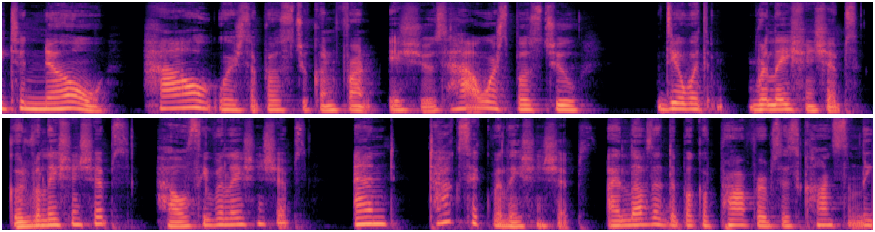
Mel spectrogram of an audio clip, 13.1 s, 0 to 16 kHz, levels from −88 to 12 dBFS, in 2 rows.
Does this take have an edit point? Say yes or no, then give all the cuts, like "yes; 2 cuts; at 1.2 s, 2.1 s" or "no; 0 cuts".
no; 0 cuts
